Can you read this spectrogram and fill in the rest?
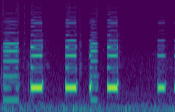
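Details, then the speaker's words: Garrett AT Pro metal detector in pro mode after a factory reset, iron discrimination at zero: short, clean mid-pitch beeps, about seven in two seconds with shifting pitch, giving better pinpointing; normal tone. "type of tone it offers you better pinpointing accuracy"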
